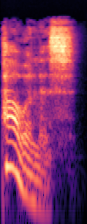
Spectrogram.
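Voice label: "powerless", English, British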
